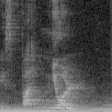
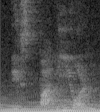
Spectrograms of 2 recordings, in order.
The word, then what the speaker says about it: español: We are using letter ñ, español. If you cannot pronounce ñ correctly, you can say español, right?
